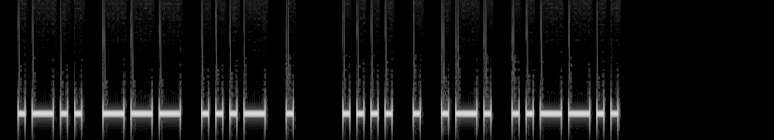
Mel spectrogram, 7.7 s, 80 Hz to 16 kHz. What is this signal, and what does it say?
Morse code, heard as a keyed tone, about 17 wpm, 700 Hz. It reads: LOVE HER?
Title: Sentences from Top 1600 Words 17wpm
